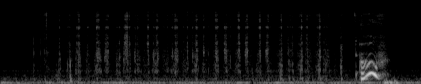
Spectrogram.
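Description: Metal scratching tool scraping the coating off a scratch-off lottery ticket in quick, even strokes, about ten a second, for about three seconds. A brief voiced sound follows near the end.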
